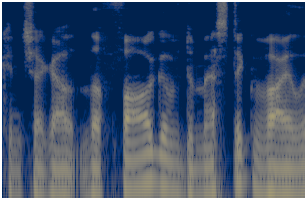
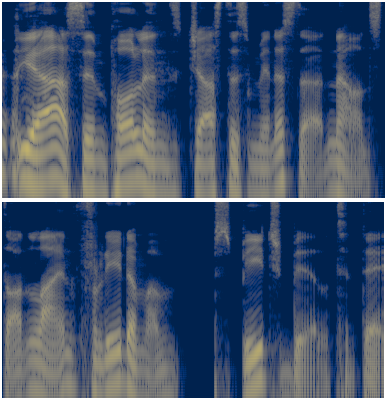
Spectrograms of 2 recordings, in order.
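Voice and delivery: campy, flamboyant put-on German accent; 5 dB louder than usual. Told to try a polish accent, the speaker reads a news item: campy german accent.

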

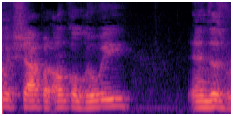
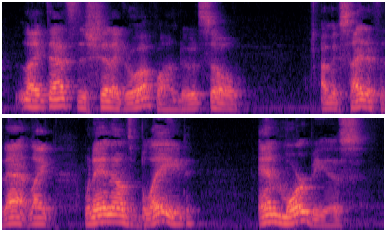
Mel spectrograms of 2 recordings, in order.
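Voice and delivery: ordinary talk, nothing marked

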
